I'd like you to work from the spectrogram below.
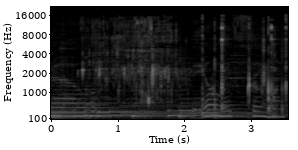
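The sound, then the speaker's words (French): Coffee flows in a steady liquid pour and trickle at 8 o'clock in the morning, heard under sustained tonal music. “Il est 8 heures, votre café coule.”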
